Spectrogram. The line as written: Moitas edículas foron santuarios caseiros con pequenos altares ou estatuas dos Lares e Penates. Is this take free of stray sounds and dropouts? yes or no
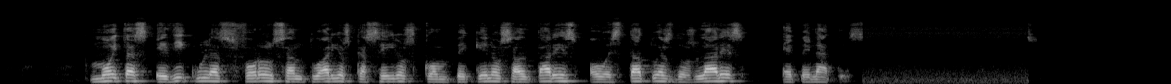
yes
